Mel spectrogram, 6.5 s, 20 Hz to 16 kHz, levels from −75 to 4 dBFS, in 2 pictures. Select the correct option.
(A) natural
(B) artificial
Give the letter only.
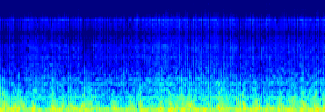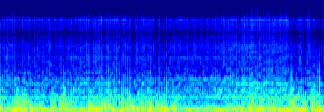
B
